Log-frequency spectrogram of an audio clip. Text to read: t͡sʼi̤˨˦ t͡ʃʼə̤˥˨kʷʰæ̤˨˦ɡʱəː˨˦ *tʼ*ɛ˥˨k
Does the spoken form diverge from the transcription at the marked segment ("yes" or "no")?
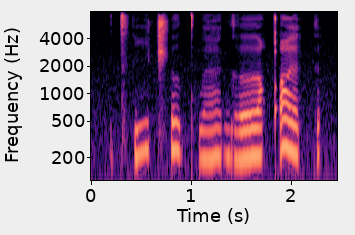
yes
